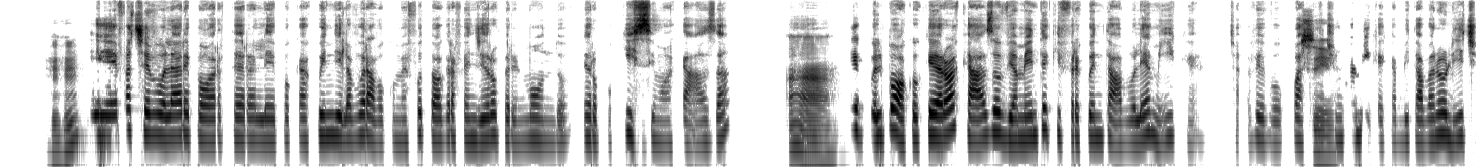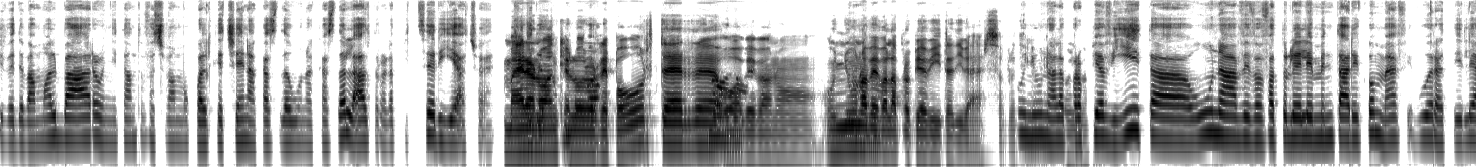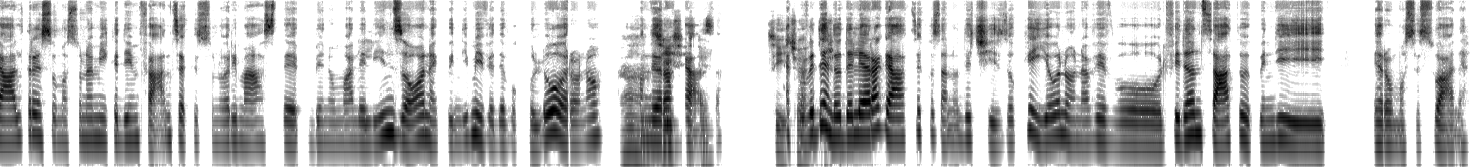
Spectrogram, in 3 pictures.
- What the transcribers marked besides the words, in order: other background noise; tapping; "Cioè" said as "ceh"
- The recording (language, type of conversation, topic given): Italian, podcast, Come affronti i giudizi degli altri mentre stai vivendo una trasformazione?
